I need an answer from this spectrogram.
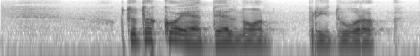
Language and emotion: Russian, angry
